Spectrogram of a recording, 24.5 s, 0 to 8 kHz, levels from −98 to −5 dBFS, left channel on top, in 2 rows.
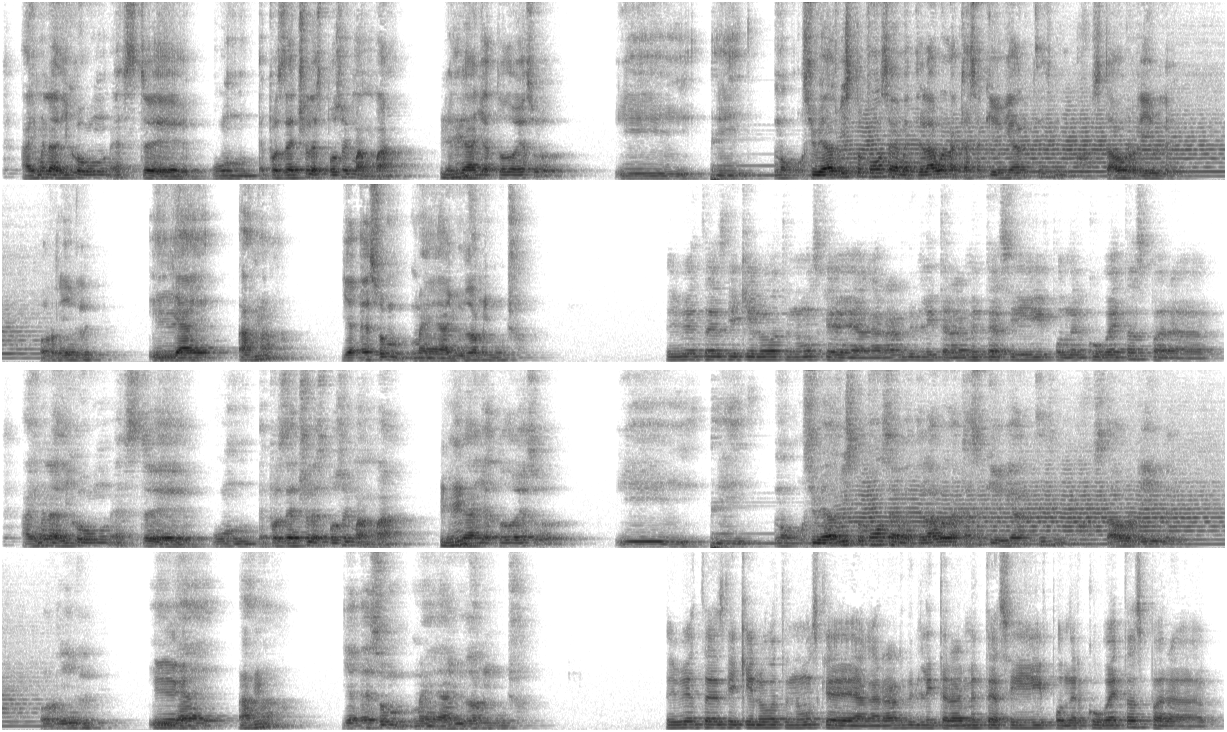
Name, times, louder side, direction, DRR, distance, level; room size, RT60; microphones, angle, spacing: voice 1, 0.2-3.9 4.4-5.6 6.1-7.4 7.7-11.7 12.6-13.1 13.7-14.3 14.6-15.0 15.6-17.4, left 2 dB, 70° left, 5 dB, 0.5 m, -27 dB
voice 2, 4.4-4.7 13.7-14.1 14.6-14.9 18.9-24.3, right 2 dB, 50° right, 6 dB, 0.4 m, -30 dB
sound 1, 7.1-10.4, right 1 dB, 20° right, 0.7 m, -42 dB
Trumpet, 8.3-12.9, left 1 dB, 70° right, 1.1 m, -36 dB
2.9 x 2.4 x 2.8 m, 0.64 s
head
